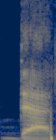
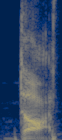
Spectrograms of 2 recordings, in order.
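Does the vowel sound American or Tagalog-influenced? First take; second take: Tagalog; American. First: The vowel sounds between an A and an E. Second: The vowel sounds between an A and an O. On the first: The speaker calls it wrong. "sort of like a love, the love child between an A and an E. So it sounds like that" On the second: The speaker calls it right. "if you want it to sound more American, you you make it the love child of an A and O"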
